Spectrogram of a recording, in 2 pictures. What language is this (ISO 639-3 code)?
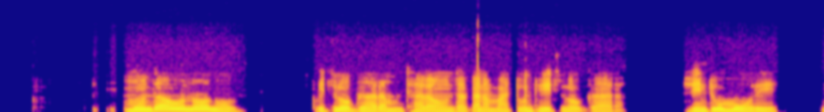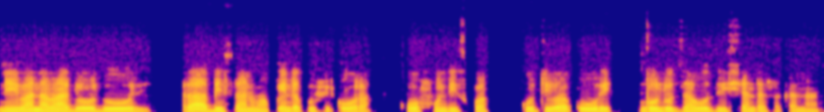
ndc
